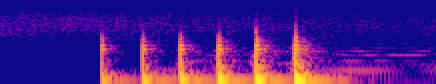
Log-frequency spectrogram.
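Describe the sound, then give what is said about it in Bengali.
Six evenly spaced knocks on a door at night, landing in a steady, even rhythm, each a loud, dull thud, then quiet. “পরক্ষণেই আবার দরজায় টকা পড়ল”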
